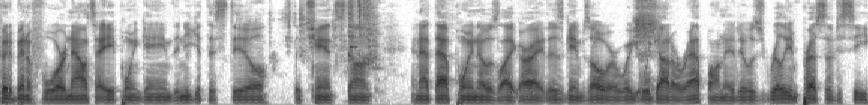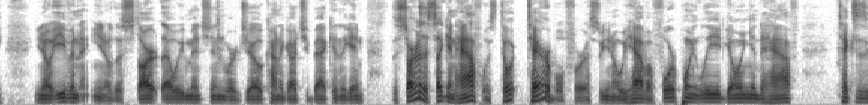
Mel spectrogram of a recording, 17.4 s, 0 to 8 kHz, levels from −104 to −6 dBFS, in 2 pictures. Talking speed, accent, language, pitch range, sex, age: 295 wpm, American, English, 80-90 Hz, male, 20-39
